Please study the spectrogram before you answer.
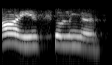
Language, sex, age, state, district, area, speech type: Tamil, female, 18-30, Tamil Nadu, Cuddalore, rural, conversation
